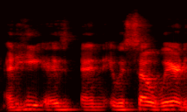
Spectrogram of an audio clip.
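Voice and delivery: usual speaking voice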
